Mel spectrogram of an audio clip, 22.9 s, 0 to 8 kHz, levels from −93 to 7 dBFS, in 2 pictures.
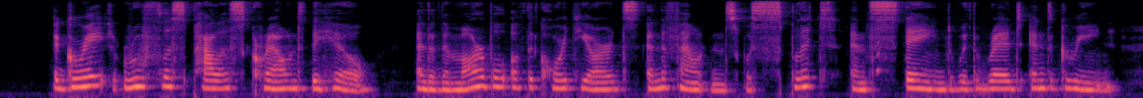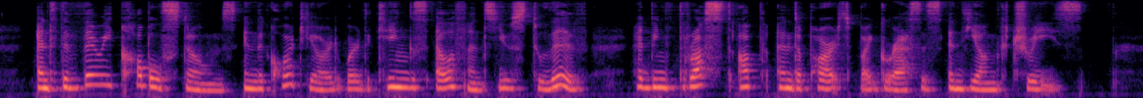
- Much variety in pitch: No, average, 3.5 semitones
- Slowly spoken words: Yes, slow, 130 wpm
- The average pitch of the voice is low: No, high, 200 Hz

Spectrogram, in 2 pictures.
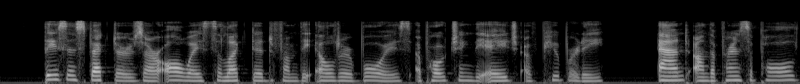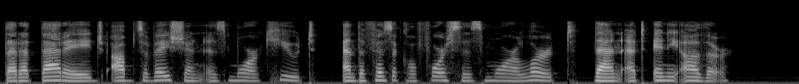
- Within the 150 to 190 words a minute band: No, slow, 135 wpm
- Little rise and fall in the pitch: Yes, narrow, 2.2 semitones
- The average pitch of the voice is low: No, medium, 175 Hz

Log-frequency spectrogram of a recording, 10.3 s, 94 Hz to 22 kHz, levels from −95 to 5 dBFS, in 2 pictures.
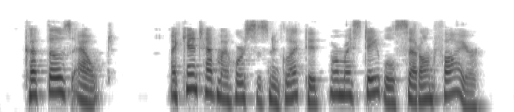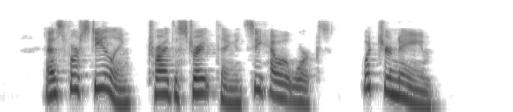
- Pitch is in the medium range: No, high, 220 Hz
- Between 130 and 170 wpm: No, average, 180 wpm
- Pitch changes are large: Yes, wide, 6.4 semitones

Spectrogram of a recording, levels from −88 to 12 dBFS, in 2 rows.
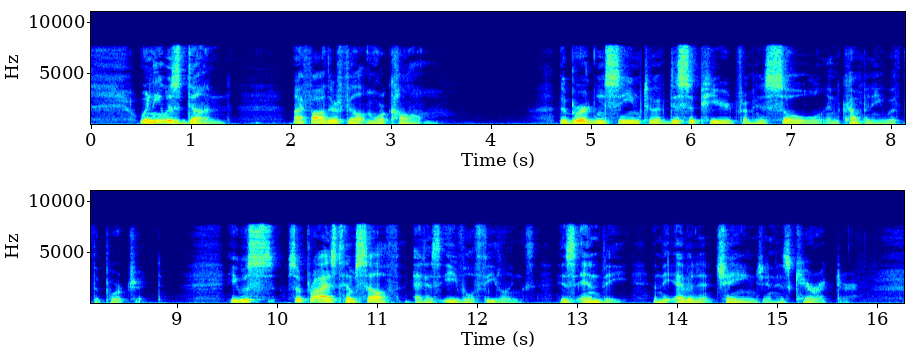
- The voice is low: Yes, low, 110 Hz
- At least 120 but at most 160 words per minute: Yes, average, 145 wpm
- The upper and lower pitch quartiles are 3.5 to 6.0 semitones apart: Yes, average, 5.1 semitones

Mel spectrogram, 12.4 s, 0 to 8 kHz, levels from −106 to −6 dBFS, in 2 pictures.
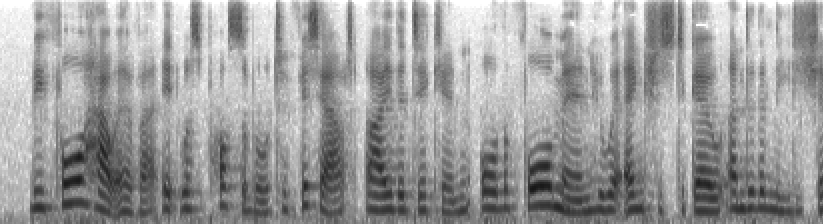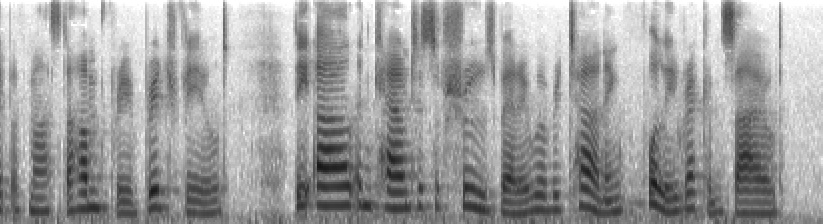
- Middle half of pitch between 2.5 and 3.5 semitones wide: No, average, 4.6 semitones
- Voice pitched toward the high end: Yes, high, 200 Hz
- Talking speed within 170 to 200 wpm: Yes, average, 180 wpm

